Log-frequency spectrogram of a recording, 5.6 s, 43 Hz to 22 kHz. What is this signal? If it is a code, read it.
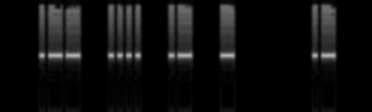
Morse code, heard as a keyed tone, about 18 wpm, spaced as for 12 wpm, 1000 Hz. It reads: WHAT A
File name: qotdfiles / 12wpm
